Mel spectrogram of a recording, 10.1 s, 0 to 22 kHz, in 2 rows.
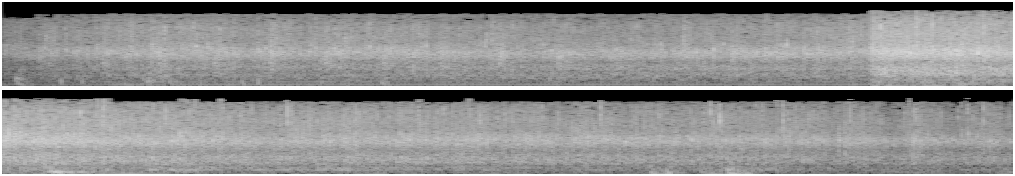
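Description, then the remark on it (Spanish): Sustained audience applause, a dense wash of clapping that swells noticeably louder around the midpoint and stays strong to the end, with no one speaking over it, as an audience at a public event welcomes Carlos Herrera, the pregonero giving the event's proclamation speech. “hace 17 horas que sonó su despertador y por tanto les ruego que le reciban con el aplauso cariñoso que merece Carlos Herrera.”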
